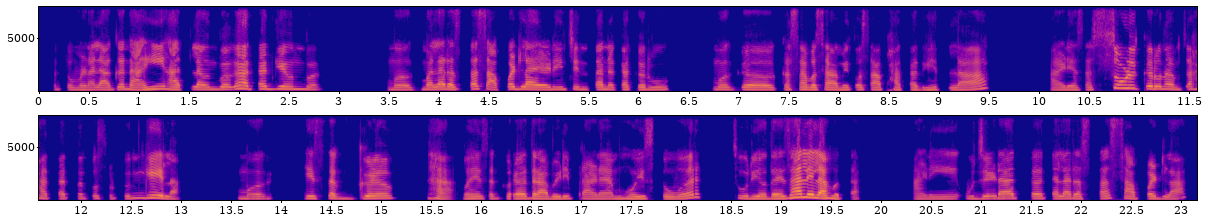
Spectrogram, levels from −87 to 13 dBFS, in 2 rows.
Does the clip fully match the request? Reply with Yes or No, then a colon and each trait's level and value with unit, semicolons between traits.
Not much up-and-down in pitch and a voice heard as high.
Yes: narrow, 2.2 semitones; high, 200 Hz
